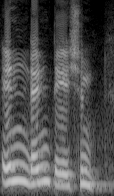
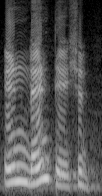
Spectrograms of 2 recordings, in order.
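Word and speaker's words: indentation: इसका प्रोनाउंसिएशन भी लोग गलत करते हैं, इसका प्रोनाउंसिएशन है इंडेंटेशन, कुछ और मत करिएगा, इंडेंटेशन।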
